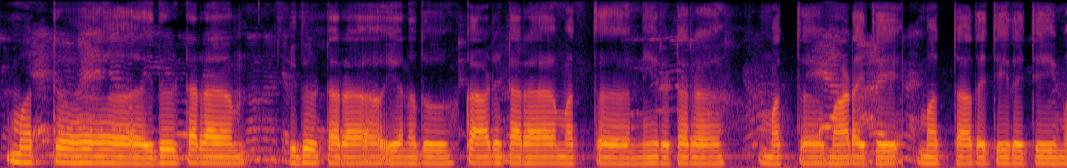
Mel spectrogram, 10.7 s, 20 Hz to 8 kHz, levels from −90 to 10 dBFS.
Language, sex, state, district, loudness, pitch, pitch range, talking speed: Kannada, male, Karnataka, Bijapur, -15 LUFS, 115 Hz, 110-120 Hz, 100 wpm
